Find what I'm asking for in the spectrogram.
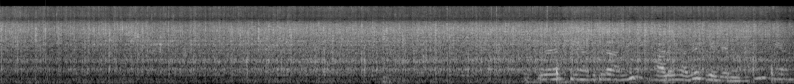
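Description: Chopped onions frying in a pan with spices give a loud continuous sizzle, joined in the second half by scraping stirring strokes and a soft voice underneath.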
